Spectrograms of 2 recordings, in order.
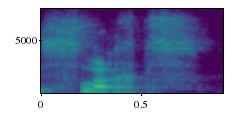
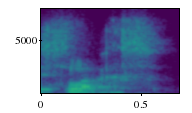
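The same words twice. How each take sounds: First: The T sound is clearly pronounced. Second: The T sound is left out. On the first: "doesn't usually get pronounced like that" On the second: "you drop the T"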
